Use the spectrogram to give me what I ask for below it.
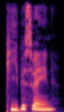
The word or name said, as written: pibesvane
